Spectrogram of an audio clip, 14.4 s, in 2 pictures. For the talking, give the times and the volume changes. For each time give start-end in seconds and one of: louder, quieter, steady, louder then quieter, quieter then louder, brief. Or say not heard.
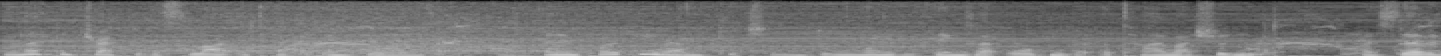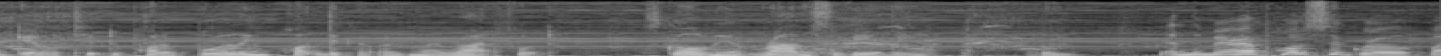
0.0-14.3 steady.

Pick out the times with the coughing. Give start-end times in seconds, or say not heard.
1.4-2.7, 6.2-7.5, 11.2-12.6.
